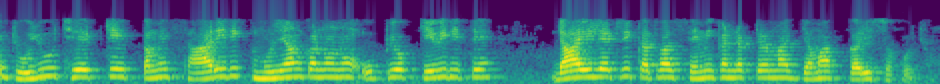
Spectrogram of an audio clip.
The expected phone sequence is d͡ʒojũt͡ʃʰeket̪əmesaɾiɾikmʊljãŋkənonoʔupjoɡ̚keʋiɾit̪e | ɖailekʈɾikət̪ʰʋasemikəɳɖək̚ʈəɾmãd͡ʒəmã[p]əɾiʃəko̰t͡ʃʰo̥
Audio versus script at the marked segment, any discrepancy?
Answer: yes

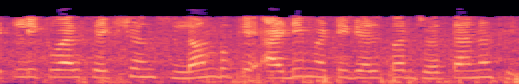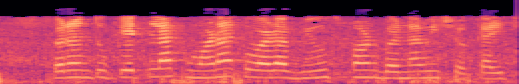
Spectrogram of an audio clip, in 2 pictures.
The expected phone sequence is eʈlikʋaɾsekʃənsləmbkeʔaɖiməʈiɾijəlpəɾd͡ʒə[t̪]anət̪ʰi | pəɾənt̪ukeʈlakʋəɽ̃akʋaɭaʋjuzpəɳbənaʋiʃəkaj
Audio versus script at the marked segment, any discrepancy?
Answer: no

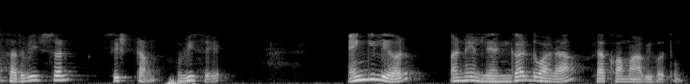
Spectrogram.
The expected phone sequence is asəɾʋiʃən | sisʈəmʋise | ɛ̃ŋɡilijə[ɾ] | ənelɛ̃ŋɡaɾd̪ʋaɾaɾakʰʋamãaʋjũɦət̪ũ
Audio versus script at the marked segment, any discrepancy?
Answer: no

